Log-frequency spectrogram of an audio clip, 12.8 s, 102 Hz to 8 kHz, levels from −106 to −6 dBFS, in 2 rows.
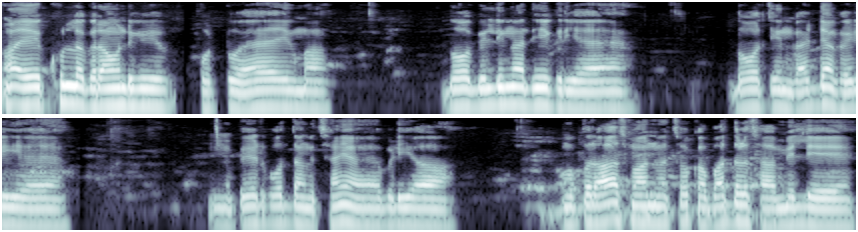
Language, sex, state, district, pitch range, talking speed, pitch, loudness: Rajasthani, male, Rajasthan, Churu, 125-145 Hz, 150 wpm, 130 Hz, -16 LUFS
